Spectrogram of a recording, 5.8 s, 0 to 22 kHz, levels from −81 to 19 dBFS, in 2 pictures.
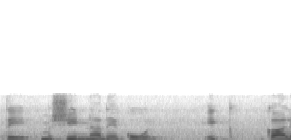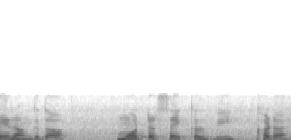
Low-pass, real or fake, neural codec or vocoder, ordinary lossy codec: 7.2 kHz; real; none; none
